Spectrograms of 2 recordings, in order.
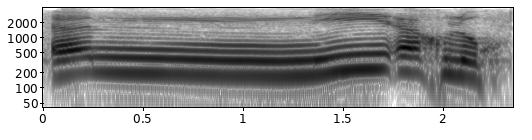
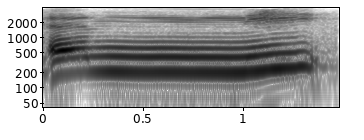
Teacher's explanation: الغنة النون هتاخد غنة حركتين وبعدين الياء بديها المد الطبيعي بتاعها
